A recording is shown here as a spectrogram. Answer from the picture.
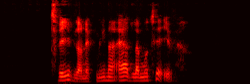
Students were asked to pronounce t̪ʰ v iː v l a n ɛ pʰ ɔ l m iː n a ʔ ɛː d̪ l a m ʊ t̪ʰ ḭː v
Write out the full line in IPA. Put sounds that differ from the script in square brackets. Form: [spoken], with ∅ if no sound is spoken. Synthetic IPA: t̪ʰ v iː v l a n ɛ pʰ ɔ [∅] m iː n a ʔ ɛː d̪ l a m ʊ t̪ʰ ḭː v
